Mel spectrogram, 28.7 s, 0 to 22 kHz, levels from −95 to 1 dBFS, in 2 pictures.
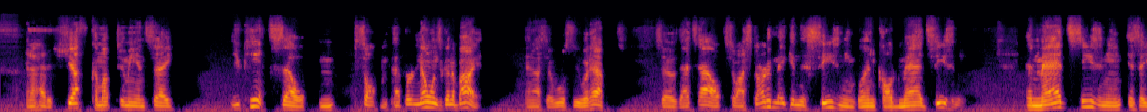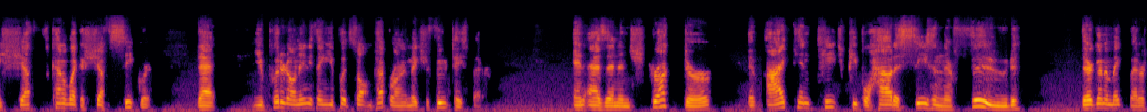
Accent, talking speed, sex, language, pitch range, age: American, 195 wpm, male, English, 110-145 Hz, 30-49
